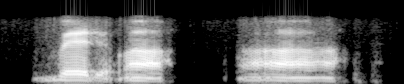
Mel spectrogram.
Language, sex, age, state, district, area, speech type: Malayalam, male, 45-60, Kerala, Pathanamthitta, rural, conversation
